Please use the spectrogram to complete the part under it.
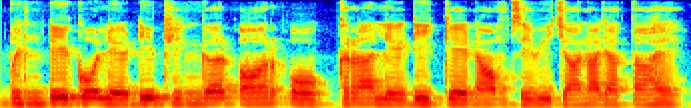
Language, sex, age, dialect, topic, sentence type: Hindi, male, 51-55, Awadhi Bundeli, agriculture, statement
